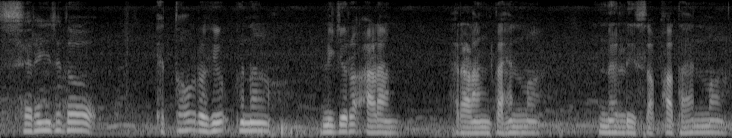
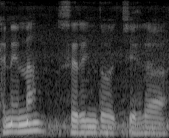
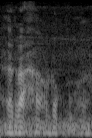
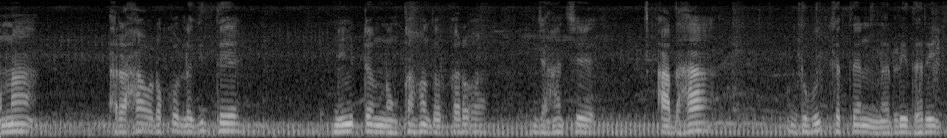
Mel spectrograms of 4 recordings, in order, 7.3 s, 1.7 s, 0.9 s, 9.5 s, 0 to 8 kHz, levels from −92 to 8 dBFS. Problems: constant background noise, background conversations at intervals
